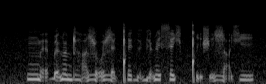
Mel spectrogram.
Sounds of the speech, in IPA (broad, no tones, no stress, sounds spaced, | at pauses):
ŋ͡m ɛ̰ ɓ ɛ̰ ɳ ɛ ɳ ɖʱ a̰ ɮ o̰ ɮ ɛ̰ ǃ e ɡ ɛ̰ ɡ ḛ ɳ i s e ç ǃ ḭ ʃ ḭ ɮ a̰ ç i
